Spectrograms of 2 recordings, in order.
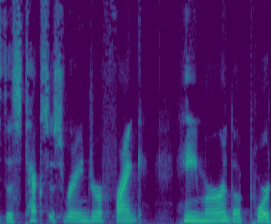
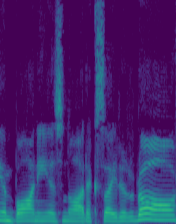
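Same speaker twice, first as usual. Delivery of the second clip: usual speaking voice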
